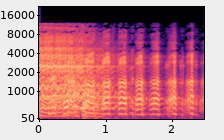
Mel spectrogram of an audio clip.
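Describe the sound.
A person imitates a goat, starting with a long wavering bleat and breaking into a series of short, quavering bleats, fairly loud with no other sounds.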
